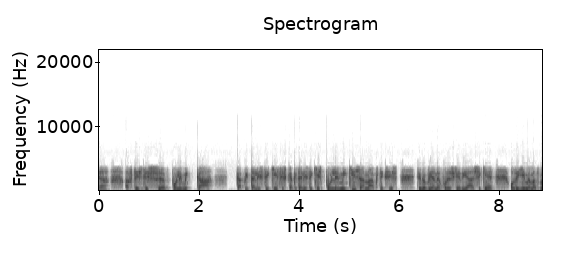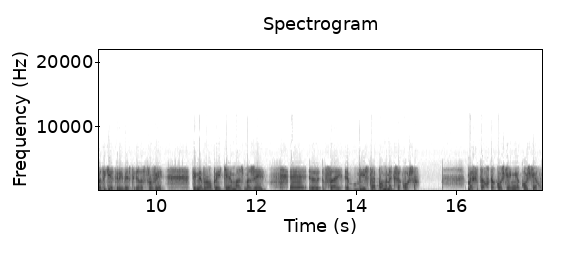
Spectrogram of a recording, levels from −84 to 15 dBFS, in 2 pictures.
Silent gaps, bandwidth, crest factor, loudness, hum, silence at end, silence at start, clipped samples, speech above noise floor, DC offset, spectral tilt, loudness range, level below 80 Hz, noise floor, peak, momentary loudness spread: none; 5 kHz; 18 dB; -16 LUFS; none; 0 s; 0 s; under 0.1%; 21 dB; under 0.1%; -5.5 dB/octave; 1 LU; -64 dBFS; -39 dBFS; 0 dBFS; 4 LU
